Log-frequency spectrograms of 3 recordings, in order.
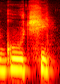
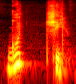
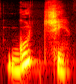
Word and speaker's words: Gucci: usually hear is that you tend to pronounce only one c so i tend to hear gucci but remember it's a double sound so stress it out a little bit gucci say it with me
